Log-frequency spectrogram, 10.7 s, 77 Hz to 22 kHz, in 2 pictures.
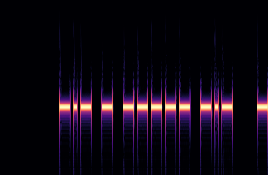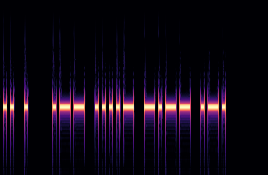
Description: Morse code, heard as a keyed tone, about 17 wpm, 700 Hz. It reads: KT0K DE W4YR
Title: USA Callsign DE Callsign - 4 Characters - 17wpm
